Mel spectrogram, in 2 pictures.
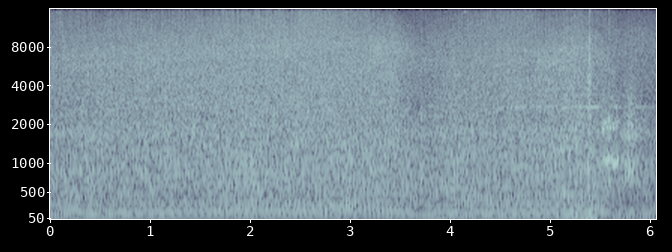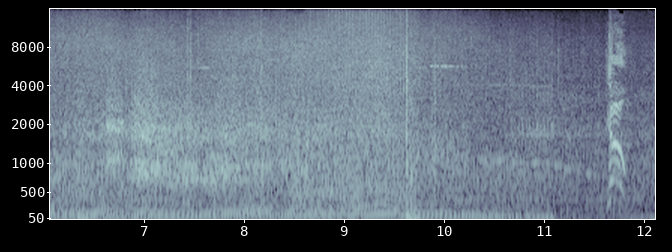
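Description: A car engine revs and roars as the vehicle speeds along.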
